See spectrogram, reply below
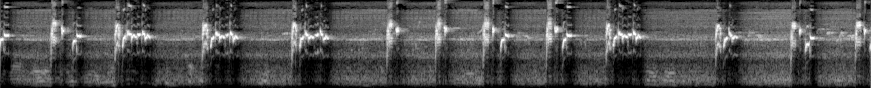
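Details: Sooty-headed bulbul lure song to prompt silent birds to sing: spaced chirpy phrases, each a sudden rising note trailing into a short warble, with irregular gaps and harsh low noise bursts accompanying the phrases.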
